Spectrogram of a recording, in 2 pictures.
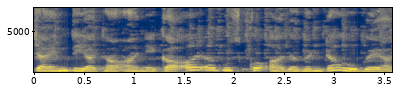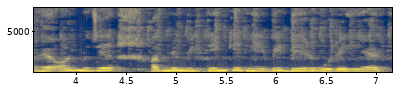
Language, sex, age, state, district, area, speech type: Urdu, female, 30-45, Delhi, Central Delhi, urban, spontaneous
